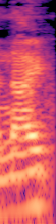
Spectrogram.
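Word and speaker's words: night: अब इसे क्या पढ़ेंगे नाइट क्योंकि जीएस बनने बता साइलेंट हो नाइट पढ़ेंगे क्या पढ़ेंगे नाइट अगर ये पता नहीं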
